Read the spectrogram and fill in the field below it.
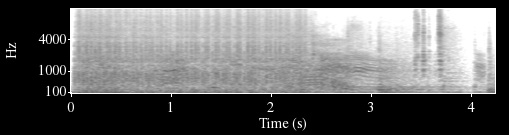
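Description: Dual-wielded guns firing in Halo 2: a loud, continuous stream of rapid automatic fire fills most of the clip, then tapers off into a few scattered shots and clatter near the end.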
